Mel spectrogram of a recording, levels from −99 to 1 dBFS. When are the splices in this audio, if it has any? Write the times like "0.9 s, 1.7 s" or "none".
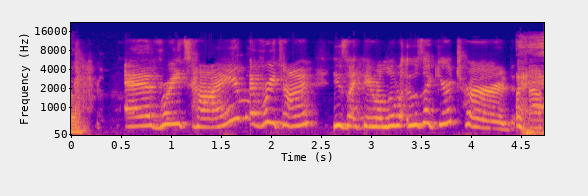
1.8 s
